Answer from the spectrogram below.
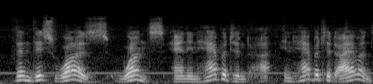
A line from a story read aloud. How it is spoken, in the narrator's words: said Peter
